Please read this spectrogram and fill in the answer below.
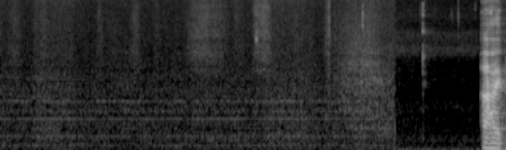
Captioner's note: silence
